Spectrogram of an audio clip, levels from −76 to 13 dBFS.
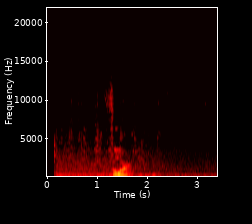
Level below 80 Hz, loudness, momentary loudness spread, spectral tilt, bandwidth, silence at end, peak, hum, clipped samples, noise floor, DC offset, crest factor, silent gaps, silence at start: -66 dBFS; -29 LUFS; 22 LU; -7.5 dB/octave; 12.5 kHz; 1.25 s; -12 dBFS; none; under 0.1%; -58 dBFS; under 0.1%; 24 dB; none; 0.15 s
